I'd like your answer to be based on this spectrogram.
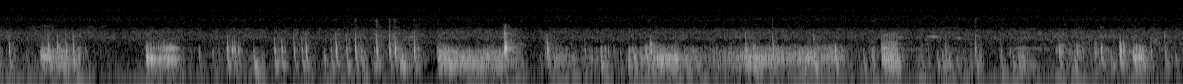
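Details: Female with an upset stomach, possible diarrhea and stomach ache: quiet, repeated gurgling and bubbling rumbles with short pops throughout, active bowel sounds (borborygmi), with farting.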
